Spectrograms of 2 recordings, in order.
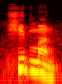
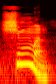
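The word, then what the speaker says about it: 십만: মান আর হ্যাঁ এখানে এখানে একটা লক্ষণীয় বিষয় আমরা যদি শিব মান উচ্চারিত করি এটা সম্পূর্ণরূপে ভুল হবে কারণ বিয়োপের পরে যদি নিয়ম থাকে বিয়োপটা মিয়ম উচ্চারিত হয় তাহলে এক্ষেত্রে আমাদের উচ্চারণ হবে শিম্মান ঠিক আছে ভাই শিম্মান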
